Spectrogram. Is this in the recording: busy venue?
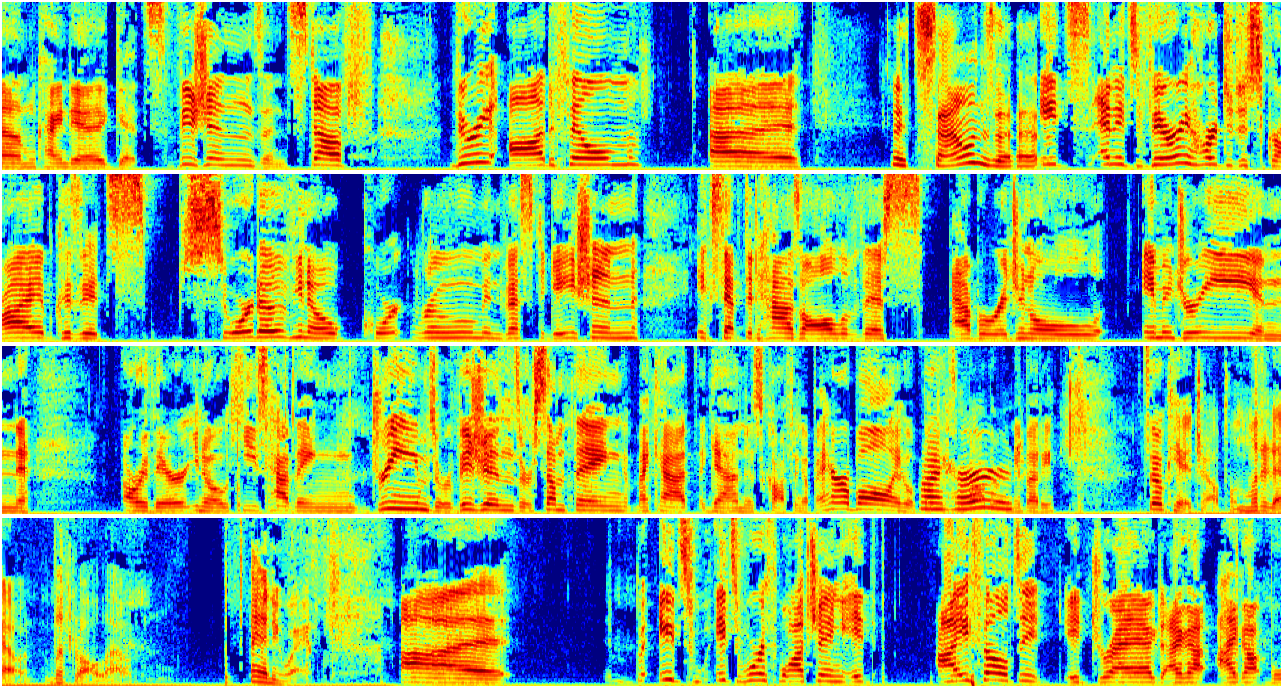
no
